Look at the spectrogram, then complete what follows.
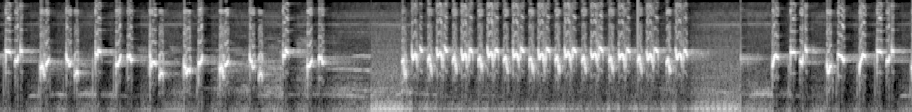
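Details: Sooty-headed bulbul in ropel variasi style, used as a lure for other bulbuls: quick jerky chirps, then an extended dense rattling trill, then a return to the choppy chirping phrases.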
